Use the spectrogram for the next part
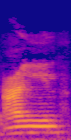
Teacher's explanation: आइन जो है वो वस्ते हल्क यानी हलक के दरमियानी हिस्से से अदा किया जाता है।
